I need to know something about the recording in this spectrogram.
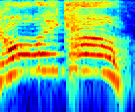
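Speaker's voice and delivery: high, slow amazed gasp of words; drawn-out squeak of disbelief; amazed holy cow. Retold or imitated. Host retelling her shock at the video, high and slow. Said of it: "I was like".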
